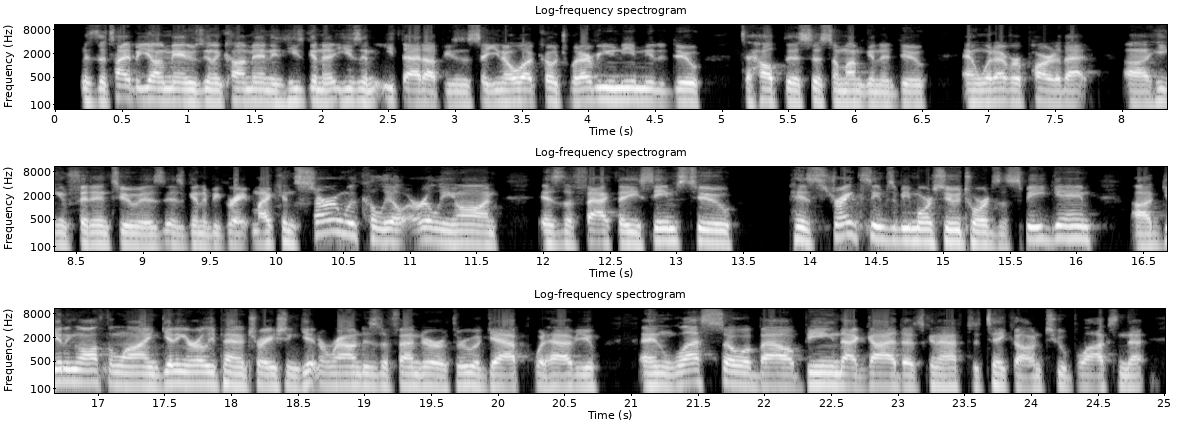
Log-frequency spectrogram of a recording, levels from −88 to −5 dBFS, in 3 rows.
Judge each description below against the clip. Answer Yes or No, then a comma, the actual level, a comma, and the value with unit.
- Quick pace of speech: Yes, fast, 290 wpm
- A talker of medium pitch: No, low, 120 Hz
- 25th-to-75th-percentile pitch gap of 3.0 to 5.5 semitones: No, narrow, 2.5 semitones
